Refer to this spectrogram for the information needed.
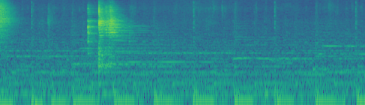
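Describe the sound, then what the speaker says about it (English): Sourdough sandwich bread dough is moved into a bigger bowl, bringing a quick clatter and clink of bowl and utensils over a soft, steady scraping and rustle. "now I'm going to put it in this bigger bowl"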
